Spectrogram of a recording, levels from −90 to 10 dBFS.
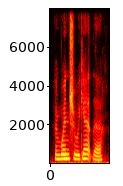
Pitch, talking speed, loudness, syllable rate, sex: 220 Hz, 305 wpm, -15 LUFS, 7.4 syllables/s, female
